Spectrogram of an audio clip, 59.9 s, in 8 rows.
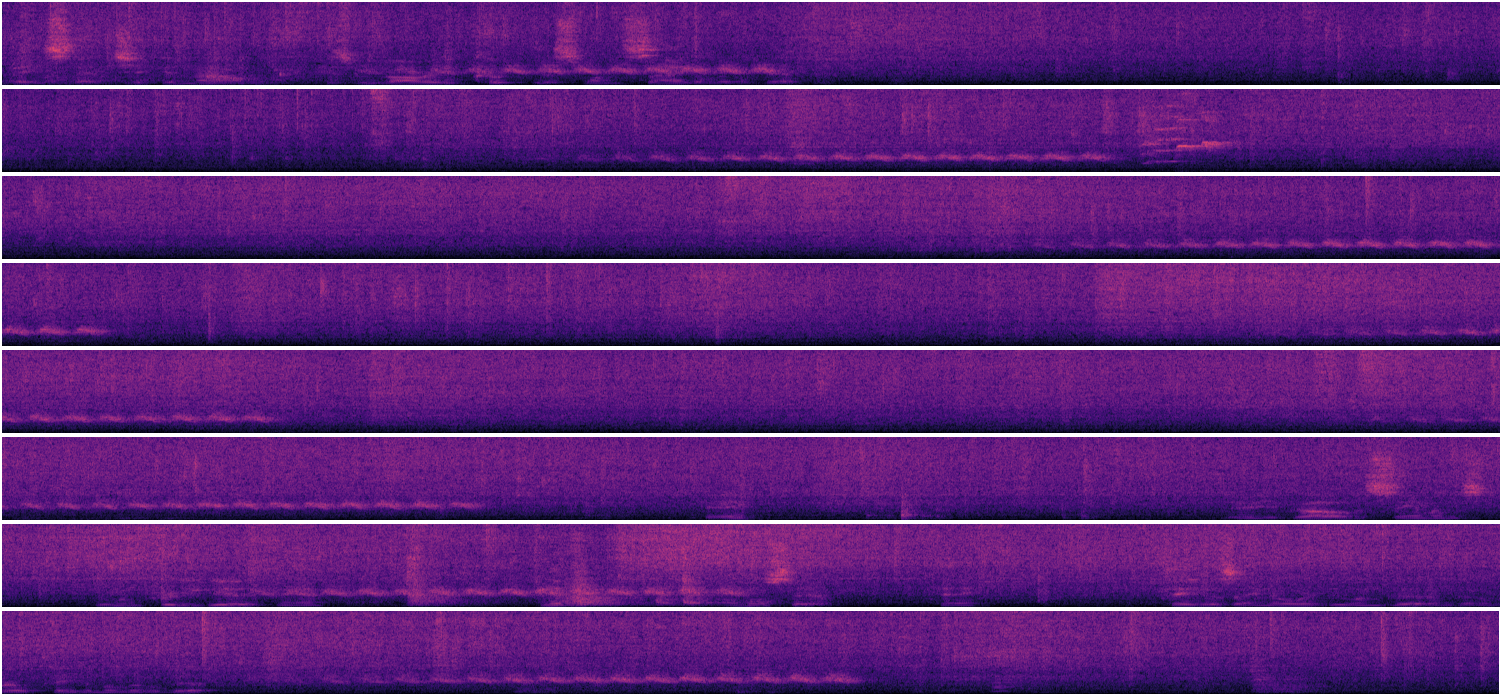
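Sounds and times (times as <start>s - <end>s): chicken sizzling on a grill: 0.0s - 59.9s
bird rapid trill: 10.2s - 13.7s, 20.1s - 23.1s, 29.0s - 31.4s, 36.8s - 40.0s, 45.9s - 48.8s, 53.7s - 56.8s.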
